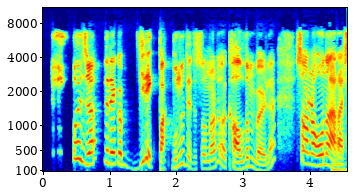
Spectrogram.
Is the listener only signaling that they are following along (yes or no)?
yes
